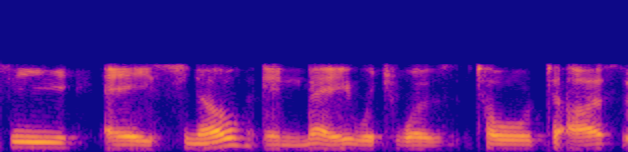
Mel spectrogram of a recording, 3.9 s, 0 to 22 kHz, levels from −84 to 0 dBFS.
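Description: From start to finish, the speech carries G.729 codec damage, plainly audible. The low-rate coder rebuilds the speech from a vocal tract model, a pitch predictor and a few pulses per frame, which fits an 8 kbit/s G.729A stream. The band is squeezed to about 300 Hz to 3.7 kHz, with nothing above 3.8 kHz. Speech stays intelligible but sounds rough, buzzy and slightly synthetic. Sibilants lose their edge.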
